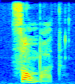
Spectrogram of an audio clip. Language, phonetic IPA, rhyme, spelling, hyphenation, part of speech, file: Hungarian, [ˈsombɒt], -ɒt, szombat, szom‧bat, noun, Hu-szombat.ogg
- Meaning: 1. Saturday 2. Sabbath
